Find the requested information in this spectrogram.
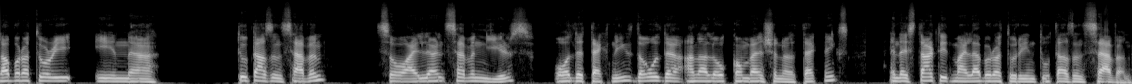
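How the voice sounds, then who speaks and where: At a moderate pace and very even loudness, a man with a Hungarian accent speaks in a fairly high pitch. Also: dry, close sound with no echo, very clean recording, silent background. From Hungary. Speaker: dental technician and lecturer. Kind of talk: podcast interview.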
